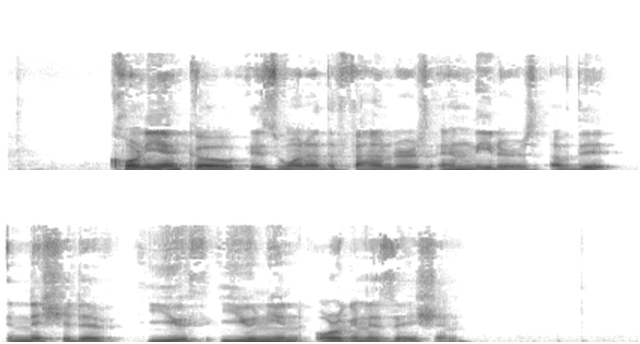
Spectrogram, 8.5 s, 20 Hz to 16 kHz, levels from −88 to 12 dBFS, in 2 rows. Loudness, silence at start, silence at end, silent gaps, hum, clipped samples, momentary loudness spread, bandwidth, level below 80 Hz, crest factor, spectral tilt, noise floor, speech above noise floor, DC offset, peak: -27 LUFS; 0.75 s; 1.15 s; none; none; under 0.1%; 11 LU; 11.5 kHz; -46 dBFS; 22 dB; -5.5 dB/octave; -77 dBFS; 51 dB; under 0.1%; -6 dBFS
